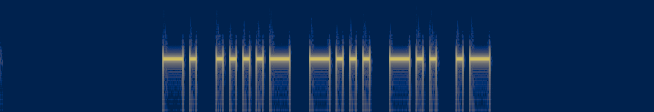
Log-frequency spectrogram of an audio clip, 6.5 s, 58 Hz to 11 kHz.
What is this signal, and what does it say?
Morse code, heard as a keyed tone, about 18 wpm, 700 Hz. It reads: N4BDA
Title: Speed Racing - USA 1x3 Call Signs 15wpm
